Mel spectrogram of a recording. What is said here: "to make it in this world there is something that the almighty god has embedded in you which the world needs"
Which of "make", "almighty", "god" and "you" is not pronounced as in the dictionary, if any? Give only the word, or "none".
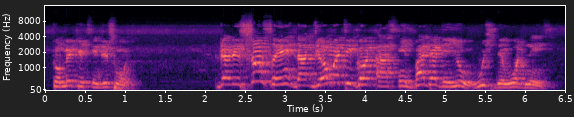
almighty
